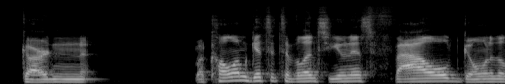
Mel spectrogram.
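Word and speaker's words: Valančiūnas: mccollum gets it to valencia eunice fouled going to the line dude it's a big white problem first free throw hits it it's pronounced valen chew nuts all right i'll keep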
